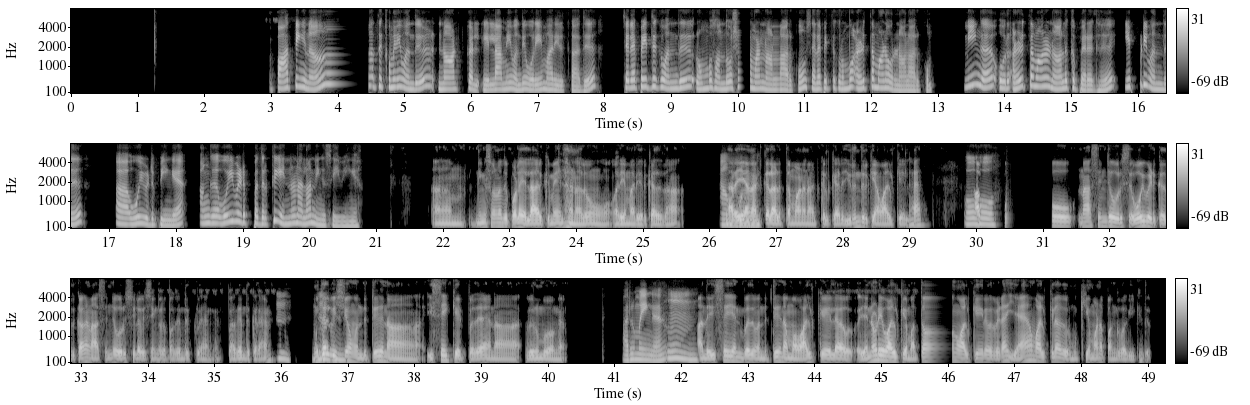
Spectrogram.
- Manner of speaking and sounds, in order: other noise; distorted speech; mechanical hum; static; tapping; other background noise; laughing while speaking: "எல்லாருக்குமே எல்லா நாளும்"; drawn out: "ஆமாங்க"
- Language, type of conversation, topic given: Tamil, podcast, அழுத்தமான ஒரு நாளுக்குப் பிறகு சற்று ஓய்வெடுக்க நீங்கள் என்ன செய்கிறீர்கள்?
